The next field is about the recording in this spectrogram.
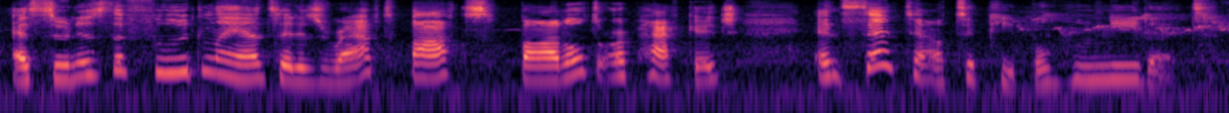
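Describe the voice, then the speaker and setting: A woman's voice: on the high side, expressive, moderate pace, a little hiss or hum. A woman teacher reads a picture book aloud to young children, expressively, with explanatory asides to her pupils.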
